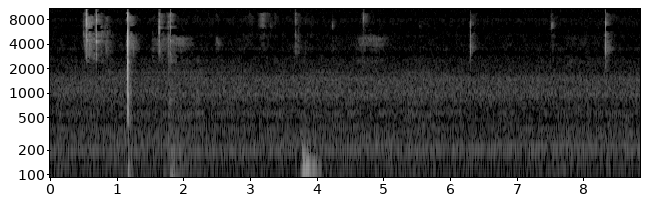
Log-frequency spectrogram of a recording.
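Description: A thin blade scores a grid pattern into the surface of a solid purple and white striped bar of soap held in a hand, scratching and carving it. Quiet, sparse, sharp clicks and light scrapes sit over a low hiss, with one louder crisp snap early on and a soft dull thump a few seconds later. Each sound stops almost at once, leaving near silence between them.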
